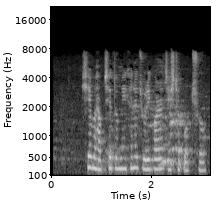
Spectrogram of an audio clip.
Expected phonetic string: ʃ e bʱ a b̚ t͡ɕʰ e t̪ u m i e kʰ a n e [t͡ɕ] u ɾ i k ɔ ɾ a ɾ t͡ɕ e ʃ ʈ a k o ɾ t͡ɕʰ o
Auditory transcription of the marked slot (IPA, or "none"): t͡ɕ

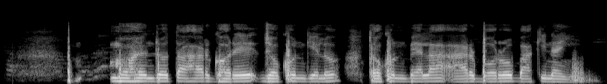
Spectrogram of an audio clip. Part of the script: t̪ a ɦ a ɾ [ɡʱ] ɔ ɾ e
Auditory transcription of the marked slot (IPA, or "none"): ɡʱ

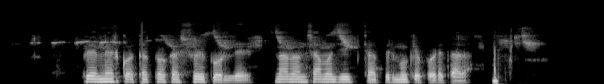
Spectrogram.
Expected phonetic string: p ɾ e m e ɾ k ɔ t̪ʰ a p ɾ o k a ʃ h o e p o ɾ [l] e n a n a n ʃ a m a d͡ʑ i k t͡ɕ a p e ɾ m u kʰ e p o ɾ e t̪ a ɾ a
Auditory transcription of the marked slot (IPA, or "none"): l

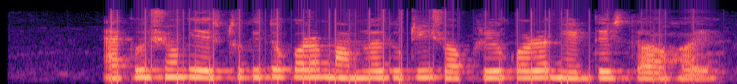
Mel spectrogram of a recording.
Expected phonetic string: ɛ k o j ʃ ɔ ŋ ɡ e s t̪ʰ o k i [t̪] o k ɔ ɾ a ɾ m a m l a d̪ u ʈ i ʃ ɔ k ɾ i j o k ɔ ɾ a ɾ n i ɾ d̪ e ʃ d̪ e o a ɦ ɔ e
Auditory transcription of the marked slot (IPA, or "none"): t̪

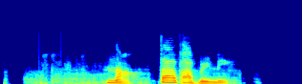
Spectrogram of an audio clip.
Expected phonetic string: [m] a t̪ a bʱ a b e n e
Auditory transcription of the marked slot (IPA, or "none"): n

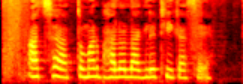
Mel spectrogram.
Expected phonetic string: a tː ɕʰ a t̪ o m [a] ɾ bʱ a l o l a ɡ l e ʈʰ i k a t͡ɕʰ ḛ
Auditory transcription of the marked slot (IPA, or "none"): a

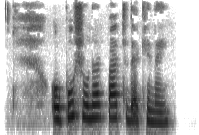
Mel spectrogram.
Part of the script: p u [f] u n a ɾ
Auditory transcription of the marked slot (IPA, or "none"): ʃ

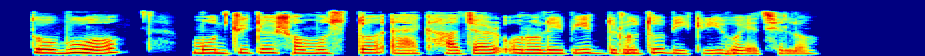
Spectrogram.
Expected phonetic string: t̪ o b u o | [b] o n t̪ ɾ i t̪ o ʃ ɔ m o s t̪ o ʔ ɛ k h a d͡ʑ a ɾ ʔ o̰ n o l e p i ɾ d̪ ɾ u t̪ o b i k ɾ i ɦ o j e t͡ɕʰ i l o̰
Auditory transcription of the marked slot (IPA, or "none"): m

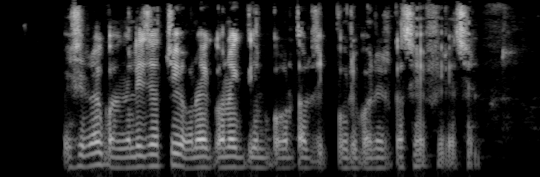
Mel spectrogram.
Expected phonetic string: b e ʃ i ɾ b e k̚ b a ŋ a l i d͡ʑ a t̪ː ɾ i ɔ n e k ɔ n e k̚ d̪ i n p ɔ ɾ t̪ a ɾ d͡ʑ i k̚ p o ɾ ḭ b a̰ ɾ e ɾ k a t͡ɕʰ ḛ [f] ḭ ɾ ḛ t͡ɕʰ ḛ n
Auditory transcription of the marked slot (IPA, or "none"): f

